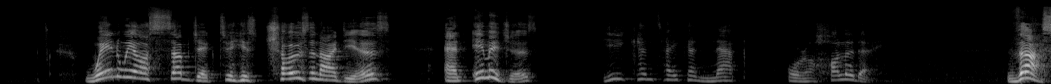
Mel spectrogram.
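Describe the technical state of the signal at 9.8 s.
At 9.8 s the signal is intact, with only the room's own background noise and a natural change in the talker's distance from the microphone.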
